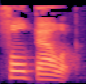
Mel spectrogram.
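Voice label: "full gallop", English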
